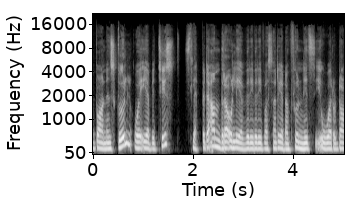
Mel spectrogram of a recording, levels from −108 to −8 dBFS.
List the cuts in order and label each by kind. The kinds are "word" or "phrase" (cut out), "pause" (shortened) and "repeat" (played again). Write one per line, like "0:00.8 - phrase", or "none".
0:03.2 - repeat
